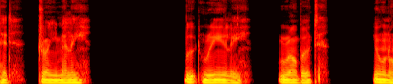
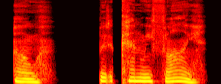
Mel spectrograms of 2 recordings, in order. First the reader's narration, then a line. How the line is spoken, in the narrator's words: Jane said, standing anxiously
